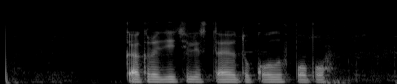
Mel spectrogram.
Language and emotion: Russian, neutral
